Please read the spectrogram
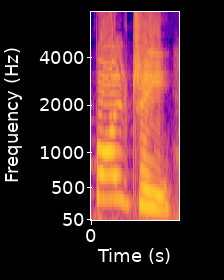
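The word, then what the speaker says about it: poultry: में मिला देंगे तो कैटल ऐसे करके आप स्पेलिंग भी याद कर सकते हैं ए एंड डी एंड ये है पोल्ट्री पी ओ यू L Paul और टी आर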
